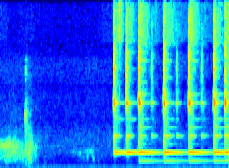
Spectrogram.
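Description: A phone notification set off by a newly paired watch chimes in a quick series of bright, repeating electronic beeps, clear and close, after a brief moment of quiet room sound.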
